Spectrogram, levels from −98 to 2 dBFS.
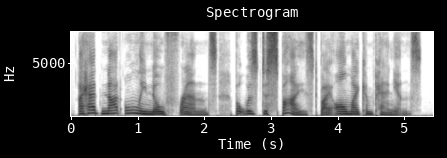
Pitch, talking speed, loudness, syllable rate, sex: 215 Hz, 145 wpm, -19 LUFS, 3.8 syllables/s, female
